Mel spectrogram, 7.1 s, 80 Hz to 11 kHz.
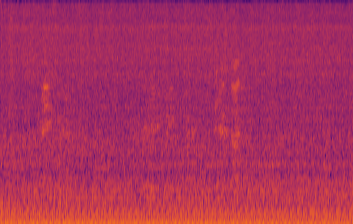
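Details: BMW E46 with LS6 V8 swap, after first startup following reinstall: deep, steady V8 idle rumble with an even, regular beat and no knocks or misses; idling cleanly and healthy.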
